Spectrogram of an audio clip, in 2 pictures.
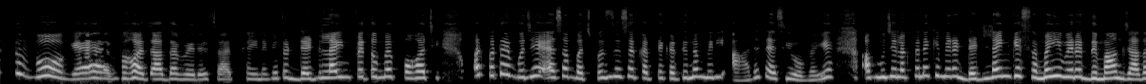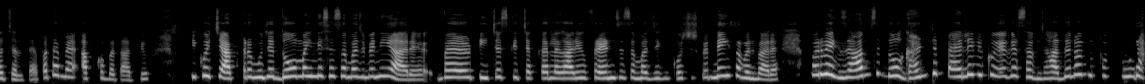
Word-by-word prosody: तो - - +1 0.2
वो 400 +1 +5
हो 315 - +1
गया 255 +1 0
है 290 0 +2
बहुत 275 -2 +2
ज़्यादा 245 0 0
मेरे 230 0 -5
साथ 120 - -10
कहीं 245 - -11
न 240 0 -9
कहीं 275 +1 -8
तो 315 - -7
डेडलाइन 305 +6 +2
पे 350 - 0
तो 355 - -3
मैं 355 +2 0
पहुँच 300 +1 +2 0.4
और 410 - +3
पता 470 +4 0
है 450 - +2
मुझे 330 +4 -1
ऐसा 370 +1 +1
बचपन 285 +3 -2
से 370 - -1
ऐसा 365 +1 -2
करते-करते 285 0 -4
न 350 +3 0
मेरी 320 +2 -3
आदत 200 - -8
ऐसी 270 -1 -3
हो 225 -5 -2
गई 200 +4 -10
है। 340 +2 -2 0.3
अब 315 - 0
मुझे 335 +2 +2
लगता 335 +2 -2
है 395 - -1
न - - -3
कि 410 - -1
मेरा 370 0 0
डेडलाइन 280 +10 +2
के 390 0 +4
समय 335 -1 +4
ही 400 - +6
मेरा 350 0 +3
दिमाग 275 +1 +5
ज़्यादा 250 +2 +2
चलता 220 -4 -8
है। - - -9
पता 380 +8 -1
है 415 - -4
मैं 345 - -3
आपको 270 +2 -4
बताती 210 -1 -9
हूँ 255 - -11 0.4
कि 340 - -3
कोई 395 +1 +1
चैप्टर 285 +5 +5
मुझे 325 +3 +3
2 345 +7 +3
महीने 395 0 +3
से 385 +1 -2
समझ 365 -2 -1
में 355 +2 -2
नहीं 380 0 0
आ 225 - +5
रहा 220 - -6
है। 220 - -9 0.2
मैं 330 0 +4
टीचर्स 310 +1 -1
के 325 - -6
चक्कर 290 -1 -4
लगा 280 -1 +3
रही 290 - -1
हूँ 295 - -2
फ्रेंड्स 295 +1 +3
से 310 - -4
समझने 280 -2 -3
की 275 - -11
कोशिश 285 +2 -9
कर 325 - -10
रही 320 - -5
हूँ, - - +3
नहीं 405 +1 +1
समझ 290 -2 +1
में 240 - +1
आ - - 0
रहा 230 +1 -5
है। - - -17
पर 450 +1 +3
वो 480 - +8
एग्ज़ाम 335 +4 +4
से - - -4
2 395 0 +4
घंटे 355 +10 -1
पहले 370 +4 +2
भी 445 - 0
कोई 430 -4 -1
अगर 395 +1 -2
समझा 280 -6 -1
दे 370 +7 -3
न - - 0
तो 425 - -3
प - - -21
पूरा, 370 0 -1
310 Hz, 280 wpm, -25 LUFS, 270-360 Hz, 0.4 s, वो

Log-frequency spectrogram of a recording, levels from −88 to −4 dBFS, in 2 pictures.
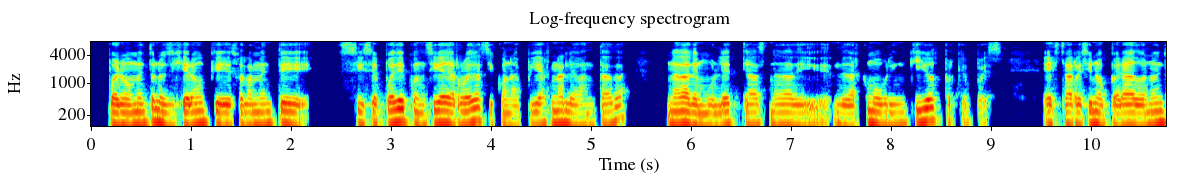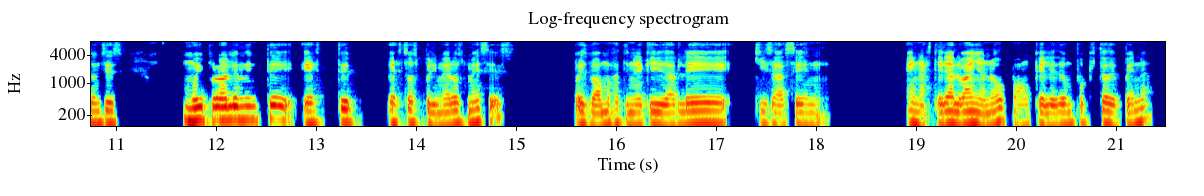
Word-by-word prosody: por 120 - +2
el 115 - +3
momento 120 +3 0
nos 120 -3 +2
dijeron 120 +2 +1
que 115 -3 +1
solamente 120 +1 -1 0.2
si 120 - -6
se 120 +1 -2
puede 130 +3 +4
con 120 -4 -4
silla 125 +1 +3
de 120 -2 +3
ruedas 140 +5 +1
y - - -5
con 110 - -5
la 110 -1 -6
pierna 125 +2 -2
levantada, 120 +5 -3 0.4
nada 120 0 +3
de 115 - +2
muletas, 115 +2 -3
nada 115 0 -2
de 115 +1 -4
de 115 -1 -4
dar 110 +1 -3
como 125 -2 0
brinquillos 130 +5 0
porque, - - -9
pues, - - -15 0.4
está 115 - -1
recién 115 +1 0
operado, 115 0 0
¿no?, 120 - -1
entonces, 125 0 +1 0.6
muy 150 +1 +7
probablemente, 155 +1 +4
este 130 +2 0 0.3
estos 130 +1 -1
primeros 120 0 -1
meses, 135 +2 -2 0.5
pues, 120 - +1
vamos 115 +1 0
a 125 - -3
tener 115 -1 -2
que 120 - -1
ayudarle 120 +2 +3 0.3
quizás 115 -2 -5
en 115 -1 -4 0.8
en 125 -2 +2
hasta 110 +2 -6
ir 120 - +4
al 120 - +4
baño, 120 -2 +4
¿no? 140 +5 0
Aunque 115 +1 -3
le 110 0 +2
dé 115 - +1
un 120 +1 -1
poquito 125 0 -3
de 115 -2 +1
pena, 130 +8 -2
120 Hz, 175 wpm, -21 LUFS, 115-125 Hz, 0.8 s, muy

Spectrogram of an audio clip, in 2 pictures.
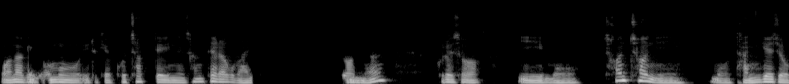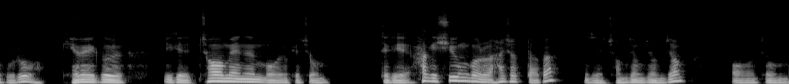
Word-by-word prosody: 워낙에 110 +2 +3
너무 100 -2 +2
이렇게 95 0 -5
고착되어 105 +3 -3
있는 100 -1 +1
상태라고 130 -2 -1
많이 85 0 -2 0.9
그러면. 100 - +1 0.5
그래서 100 -3 0 0.4
이 90 -1 +2
뭐 80 0 -2 0.3
천천히 130 - +1 0.3
뭐 85 -2 -3
단계적으로 100 -1 +2 0.2
계획을 105 -1 +4 0.4
이게 100 -2 +2
처음에는 135 -4 +5
뭐 95 -3 +1
이렇게 95 0 -4
좀 90 0 -3 0.5
되게 90 -2 +1
하기 150 - +1
쉬운 165 +2 +2
거를 110 -9 +2
하셨다가 130 - -2 0.3
이제 85 -3 -2
점점 95 +2 -1
점점 100 - 0 0.5
어 85 -1 -3
좀 80 -2 -2
100 Hz, 270 characters per minute, -24 LUFS, 90-125 Hz, 0.9 s, 처음에는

